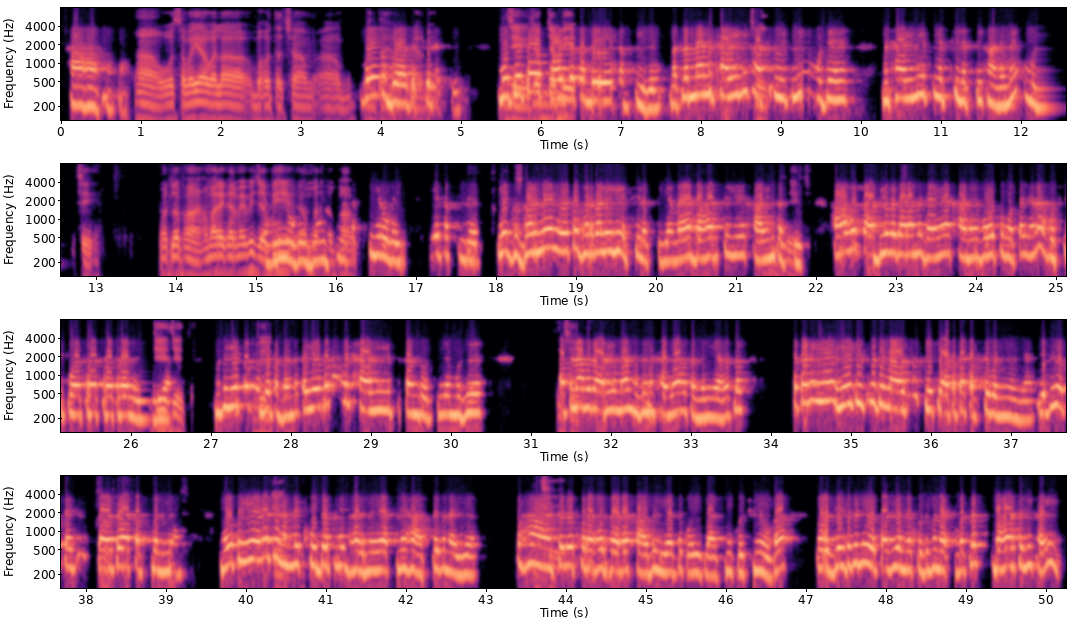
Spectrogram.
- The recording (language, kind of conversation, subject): Hindi, unstructured, आपका सबसे पसंदीदा खाना कौन सा है?
- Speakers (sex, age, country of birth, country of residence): female, 25-29, India, India; male, 20-24, India, India
- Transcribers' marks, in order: static; distorted speech; tapping; unintelligible speech; unintelligible speech; unintelligible speech; other noise; in English: "गिल्ट"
